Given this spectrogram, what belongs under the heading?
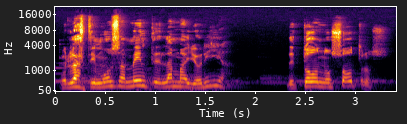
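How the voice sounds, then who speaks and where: A male pastor preaching a sermon with passion, swinging into sudden loud emphatic bursts. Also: high-pitched, normal speed, soft background music. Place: church.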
